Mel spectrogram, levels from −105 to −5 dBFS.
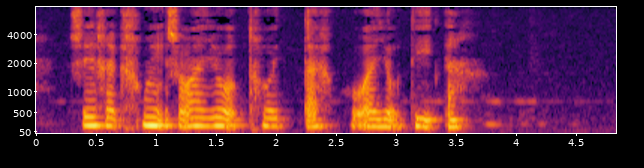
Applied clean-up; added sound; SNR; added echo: none; none; none; none.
